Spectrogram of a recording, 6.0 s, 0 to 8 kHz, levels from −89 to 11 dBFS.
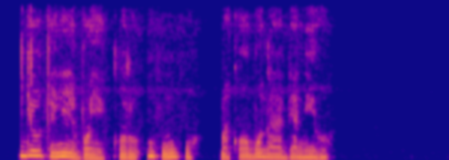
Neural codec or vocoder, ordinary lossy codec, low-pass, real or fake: none; none; none; real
